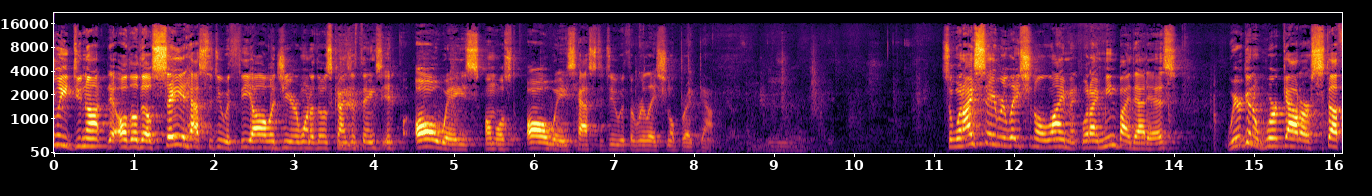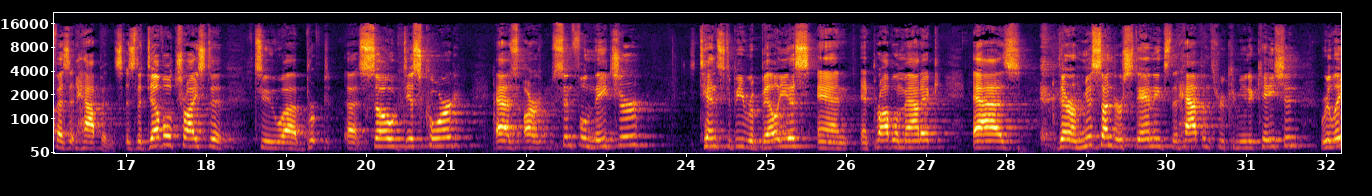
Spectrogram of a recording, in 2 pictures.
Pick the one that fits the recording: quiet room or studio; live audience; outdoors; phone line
live audience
